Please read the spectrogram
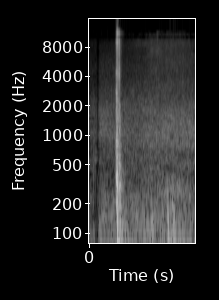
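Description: Car door of a 2021 Jeep Grand Cherokee L being shut: one solid slam about half a second in, then steady outdoor background noise.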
